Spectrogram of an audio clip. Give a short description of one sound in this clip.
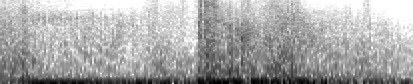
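A fiery explosion bursts with a deep boom.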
